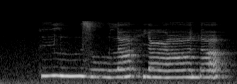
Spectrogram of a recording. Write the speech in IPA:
k y l ɯː z oː l ɑ h i ʕ ɑː n ɑ

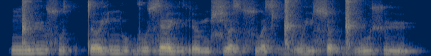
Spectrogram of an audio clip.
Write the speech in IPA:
ŋ͡ǁ y sʷ ə tː ə j ɲ u ɡ u z ɛ j r ø m ɕ ə z sʷ ɜ z ɡ͡ǁ u j ɬ ə ɡ͡ǁ u ʃ y

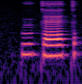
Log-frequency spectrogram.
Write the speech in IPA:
p ʉ˦ k ɛ˦ k

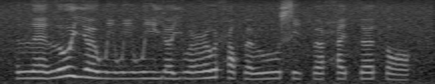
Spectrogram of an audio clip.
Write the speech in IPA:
ð ɛ ð o j œ w i w i w i j œ j u ʕ u ħ ɔ p œ β u s i p œ ħ e θ œ θ ɔ

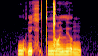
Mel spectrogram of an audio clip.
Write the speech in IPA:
w o̰ ɾʲ ɐ̃ xʲ ə̰ t ŋ͡ǀ ɔ̃ lʲ o ŋ

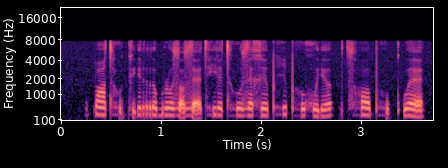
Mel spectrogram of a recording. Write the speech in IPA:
p ɑ tʰ ṵ kʲ ə̰ ɾʲ ə r ʊ b ɹ ʊ z ɔ̰ z ɛ̰ tʰ j ɪ tʰ u z ɛ x ɪ pʰ i pʰ ʊ xʷ ɪ ɾʲ ə | t͡sʰ ɔ pʰ ṵ kʷʼ ɛ

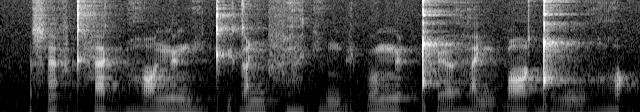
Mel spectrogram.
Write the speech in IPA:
ɬ æ̃ f kʰ æ ɡ bʱ ɑ ŋ ø ŋ i̤ kʼ y ɡ ɑ ɲ f æ̤ k i̤ ŋ b y ɓ o ŋ ø ǃʼ ø ə̯ ɦ æ ɲ ɓ ɑ ɡ͡ǃ o ŋ w ɑ̤

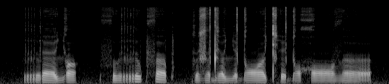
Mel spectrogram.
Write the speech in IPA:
r ɯ ɾ ɛː ʎ ʌ | θ ɯ r ɯ p θ ɜː p kː ʏ z ə d e ɐ̯ ʎ ɛ d ɾ ɔː ɐ̯ cʰ e d ɾ ɔ x ɔː ð ɜ

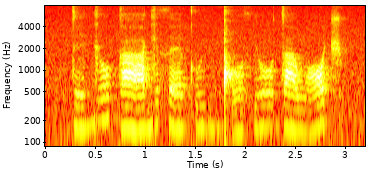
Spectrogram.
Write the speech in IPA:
t e ɡʲ oː ɡ aː ɡʲ ɛ θ ɛː kʷʼ iː ɡ ǃʼ o θ ɾʲ oː t a w ɔ t͡ʃ

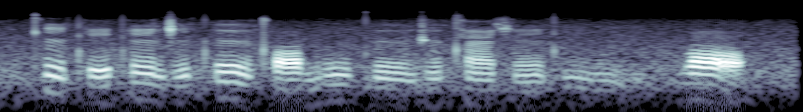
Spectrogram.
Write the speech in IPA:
kʰ ĩ t̪ʰ e t̪ʰ ẽː d͡ʒ ĩ t̪ʰ ũː tʰ ɒː ɡ uː t̪ʰ ũː d͡ʒ ũ tʰ æ̃ ʃ ẽː t̪ʰ iː | ɡ ɒ

